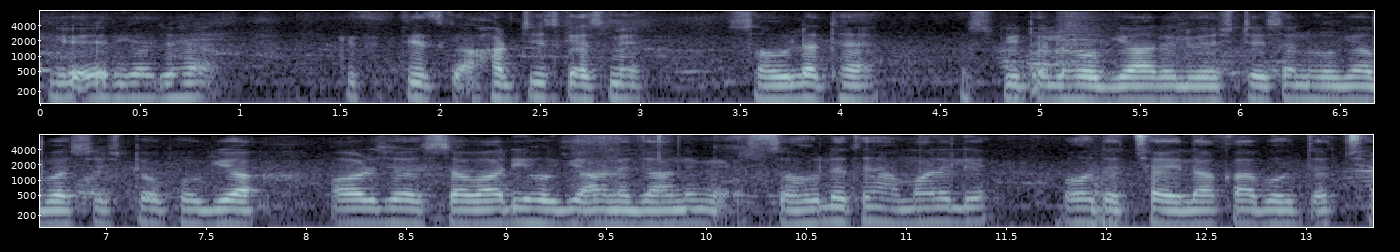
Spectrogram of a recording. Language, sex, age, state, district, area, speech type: Urdu, male, 45-60, Bihar, Supaul, rural, spontaneous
